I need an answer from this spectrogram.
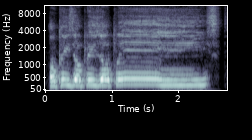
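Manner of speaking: mocking a man pleading to be taken back; mock begging. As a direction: beg softly and pathetically. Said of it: "[name]'s begging her back".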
